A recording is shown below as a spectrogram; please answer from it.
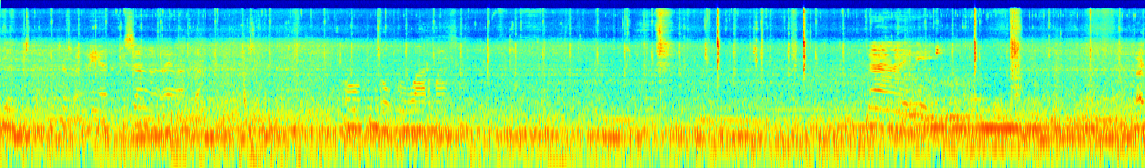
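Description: Car driving along a road, its engine and tyres making a steady low hum, with a few sharp clicks in the second half.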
